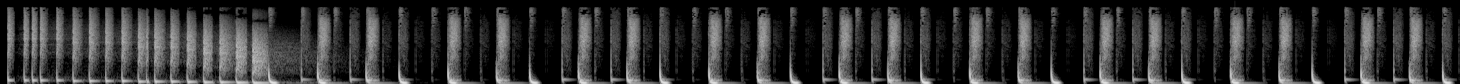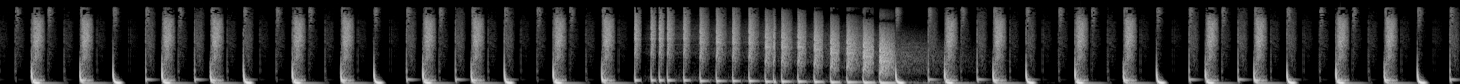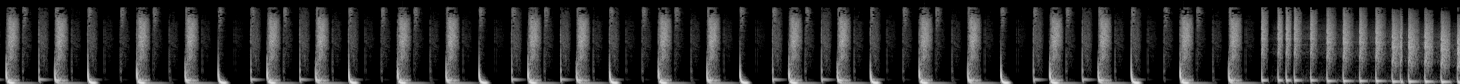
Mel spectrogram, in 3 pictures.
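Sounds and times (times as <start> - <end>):
leather drum beat: 0.1 - 43.7.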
